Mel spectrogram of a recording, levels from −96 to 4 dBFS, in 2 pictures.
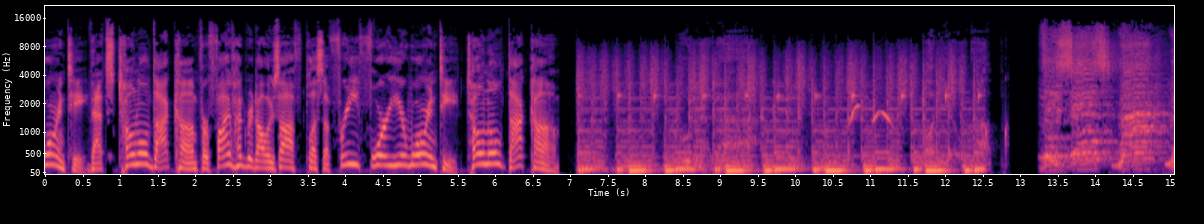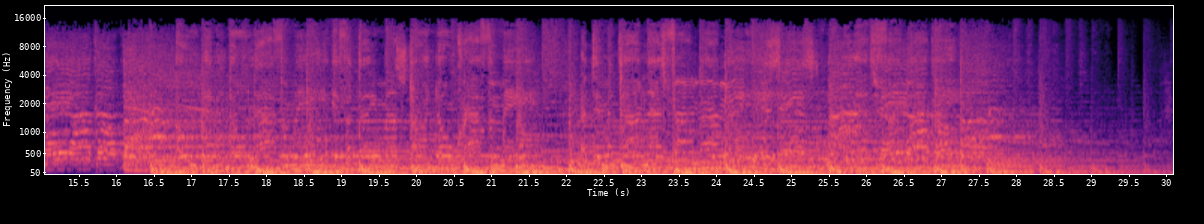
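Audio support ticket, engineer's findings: No faults found on listening. Nothing heard points to a component needing attention.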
